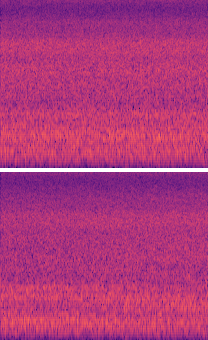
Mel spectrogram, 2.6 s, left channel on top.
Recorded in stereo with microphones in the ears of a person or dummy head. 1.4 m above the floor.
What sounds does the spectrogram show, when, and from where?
Only background noise.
